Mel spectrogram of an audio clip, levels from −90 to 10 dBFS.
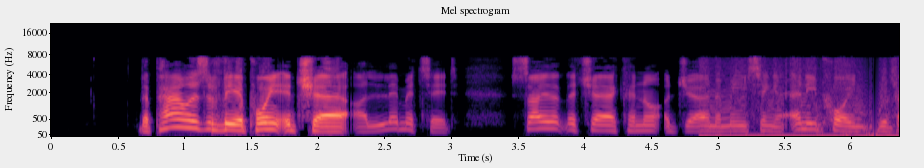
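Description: From the start the speech sounds watery and swirly, with a metallic chirp on the s sounds, consonant attacks smeared, and nothing at all above 7.2 kHz. This is likely MP3 compression at a low rate, one that fits roughly 52 kbps. Short of bits, the encoder chops the treble at a fixed cut-off and drops weak frequency lines, which flicker in and out between frames and produce the swirling texture.

At 4.86 s, just after "that the chair cannot", a distortion takes hold and lasts to the end at 6.37 s, with noise filling the gaps where the sound should fall quiet. The likely cause is a stuck bit, one data bit held at a fixed value. Roughly half the samples are then off by that bit's weight, in a pattern that follows the waveform. Small values near silence flip the bit as they change sign, which fills the pauses with noise.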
